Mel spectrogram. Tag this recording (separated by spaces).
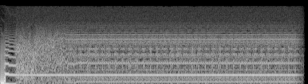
beep bleep computer lo-fi NoizDumpster TheLowerRhythm TLR VST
